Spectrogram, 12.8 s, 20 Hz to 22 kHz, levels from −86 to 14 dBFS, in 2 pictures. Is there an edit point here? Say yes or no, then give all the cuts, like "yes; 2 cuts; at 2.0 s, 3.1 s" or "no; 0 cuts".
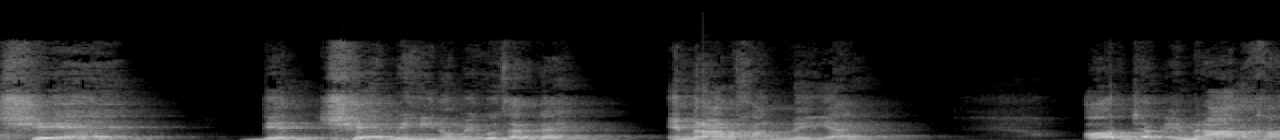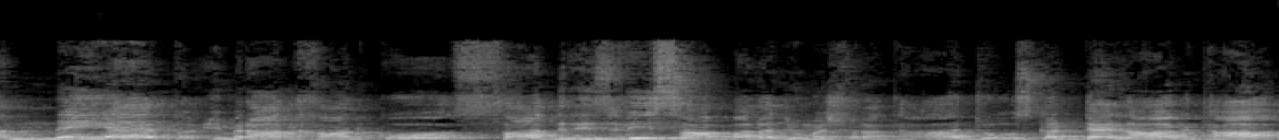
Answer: no; 0 cuts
